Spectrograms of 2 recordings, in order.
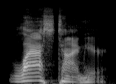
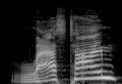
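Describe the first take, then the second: First: "Last time here" said slowly and low; imitated plain statement. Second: "Last time" climbing high at the end; imitated question. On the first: Pitcher explains on the mound, "Last time here" as a low statement. Guessing what Ohtani said on mound. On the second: Mound visit guesswork, "Last time" as a high, rising question. Same words voiced as a question.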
